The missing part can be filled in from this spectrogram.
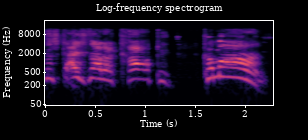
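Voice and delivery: high, put-on, loud yelling. Retelling a man in a crowd yelling back: imitating someone yelling back. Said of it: "He's yelling back".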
